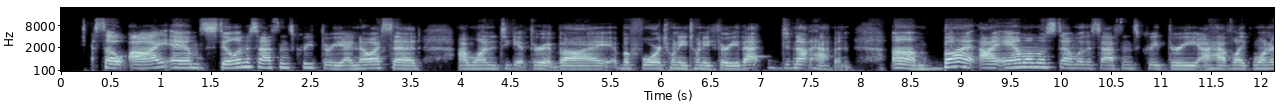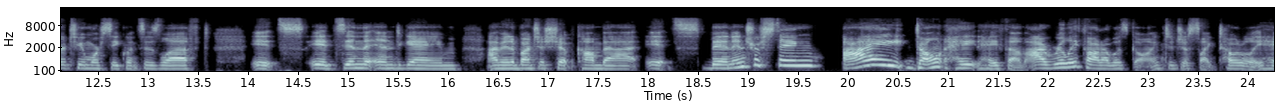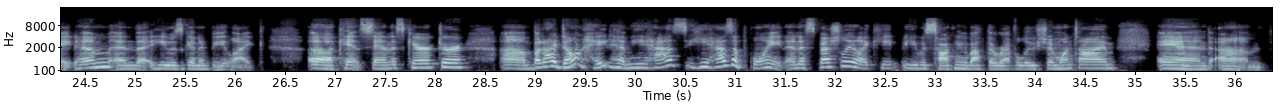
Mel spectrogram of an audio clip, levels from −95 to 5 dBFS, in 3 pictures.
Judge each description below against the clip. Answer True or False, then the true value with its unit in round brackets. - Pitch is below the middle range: False (185 Hz)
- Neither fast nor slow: True (190 wpm)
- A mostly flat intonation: False (4.0 semitones)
